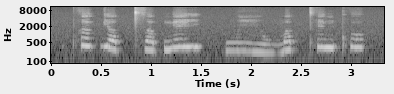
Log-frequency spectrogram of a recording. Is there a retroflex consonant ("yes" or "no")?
no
